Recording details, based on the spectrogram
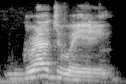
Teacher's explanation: Here we have the word graduating. The stress is at the very beginning.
